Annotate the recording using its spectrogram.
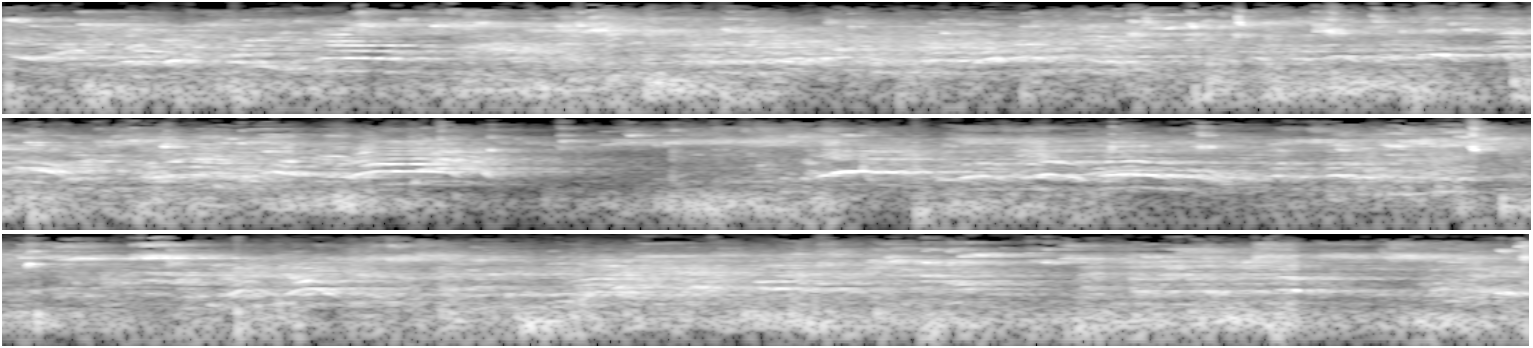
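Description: Spectators and players shout and cheer in an echoing gym.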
